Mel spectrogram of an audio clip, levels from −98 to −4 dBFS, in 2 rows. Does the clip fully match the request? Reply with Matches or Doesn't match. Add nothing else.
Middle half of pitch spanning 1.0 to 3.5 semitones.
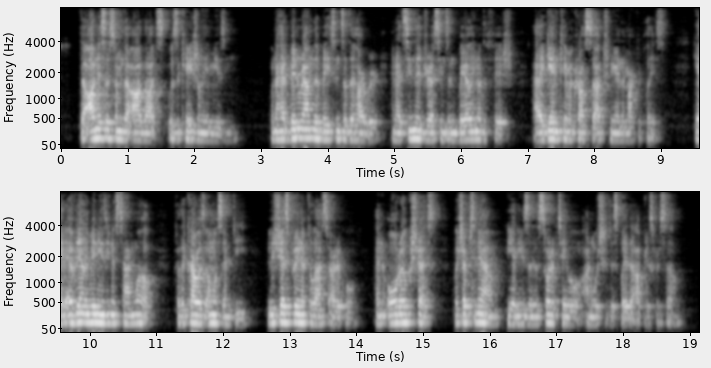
Matches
